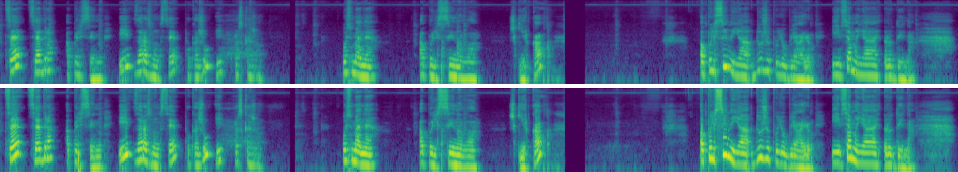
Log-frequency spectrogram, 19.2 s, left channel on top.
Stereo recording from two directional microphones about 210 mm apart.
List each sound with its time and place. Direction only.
0.1 s speech: 50° right (ahead or behind)
7.1 s speech: 50° right (ahead or behind)
13.9 s speech: 45° right (ahead or behind)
